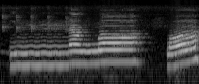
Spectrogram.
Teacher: lam jalalah dibaca secara tafkhim karena huruf sebelumnya berbaris fathah, jadi dibaca dengan tebal.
